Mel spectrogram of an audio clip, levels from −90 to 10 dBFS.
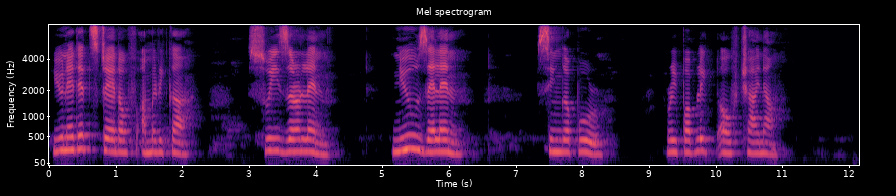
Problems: none marked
